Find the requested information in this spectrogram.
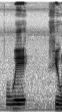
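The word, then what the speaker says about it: Pouilly: called you may have two l word are silent so it will be pronounced as pue put fumes few men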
